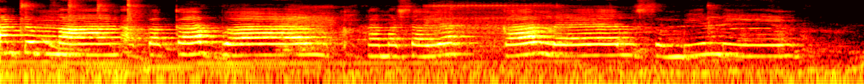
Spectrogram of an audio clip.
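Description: A six-year-old boy singing solo with no accompaniment, in held notes that slide up and down.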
